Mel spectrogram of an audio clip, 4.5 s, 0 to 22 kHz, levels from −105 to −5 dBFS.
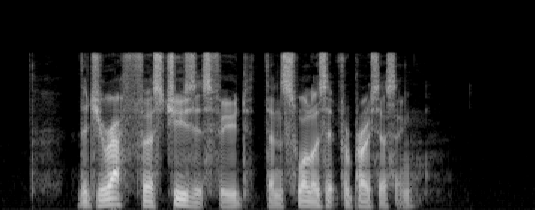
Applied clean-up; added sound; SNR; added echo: none; none; none; none.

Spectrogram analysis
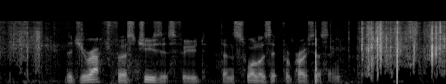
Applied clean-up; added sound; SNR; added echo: none; Crumpling, crinkling; -4 dB; none.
